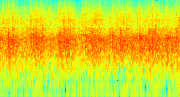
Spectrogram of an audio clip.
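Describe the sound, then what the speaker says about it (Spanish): Brief burst of audience applause at a municipal ceremony honoring town employees, dense steady clapping throughout with no talk over it. "doble el aplauso, por favor, para Estela"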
